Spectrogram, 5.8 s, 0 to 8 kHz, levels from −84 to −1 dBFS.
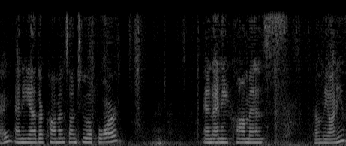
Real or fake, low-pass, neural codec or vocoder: fake; 7.2 kHz; codec, 16 kHz, 1.1 kbps, Voila-Tokenizer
